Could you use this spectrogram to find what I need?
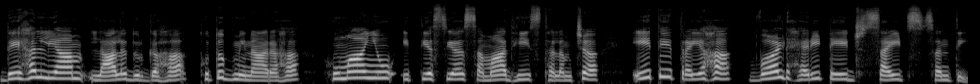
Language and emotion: Sanskrit, neutral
